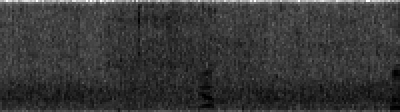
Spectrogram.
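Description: Creek water rushing steadily over a low rocky spillway drop, an even, unbroken rush.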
